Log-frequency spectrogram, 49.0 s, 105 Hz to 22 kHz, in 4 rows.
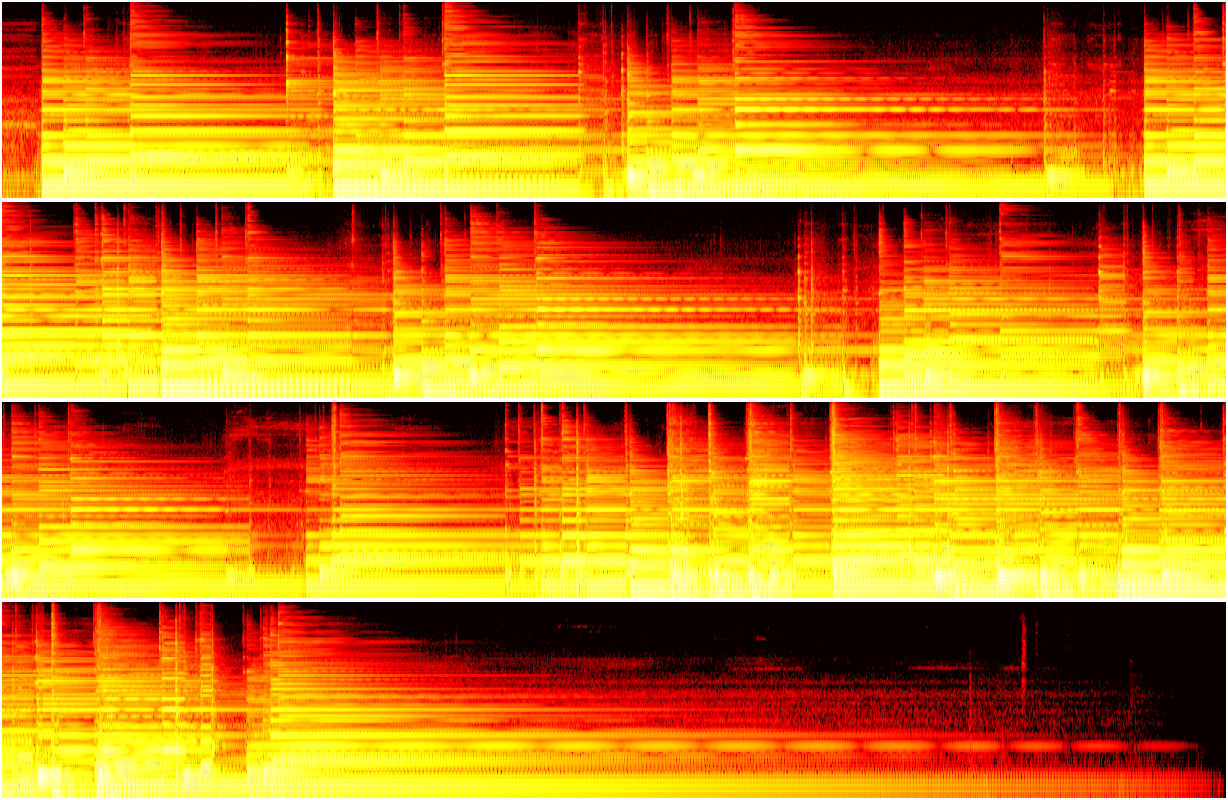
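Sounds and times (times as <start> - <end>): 
Martin 00-42 acoustic guitar from 2008: 0.0 - 48.4.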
